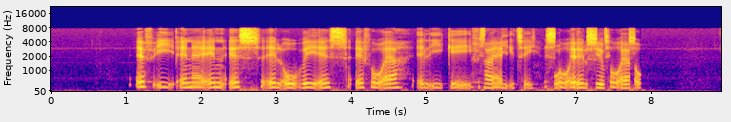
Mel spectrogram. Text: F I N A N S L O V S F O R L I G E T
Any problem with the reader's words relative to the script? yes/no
yes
